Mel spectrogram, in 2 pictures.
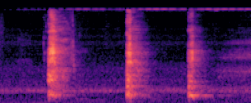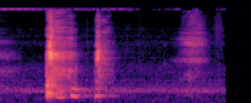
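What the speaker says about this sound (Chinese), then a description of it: "你怎么在咳嗽？" Several short, sharp coughs or throat-clearing bursts from one person, spaced irregularly over a few seconds, close and fairly loud with quiet background between them.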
